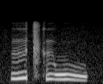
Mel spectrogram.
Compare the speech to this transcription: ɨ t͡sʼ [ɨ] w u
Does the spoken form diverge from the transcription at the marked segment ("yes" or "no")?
no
